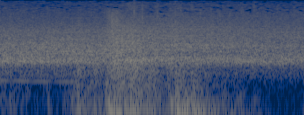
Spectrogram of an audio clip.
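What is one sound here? A body slams down hard onto a wrestling ring mat with a heavy thud.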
